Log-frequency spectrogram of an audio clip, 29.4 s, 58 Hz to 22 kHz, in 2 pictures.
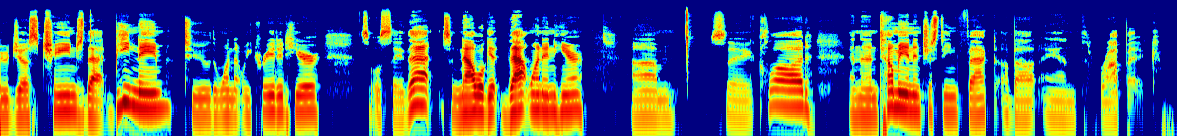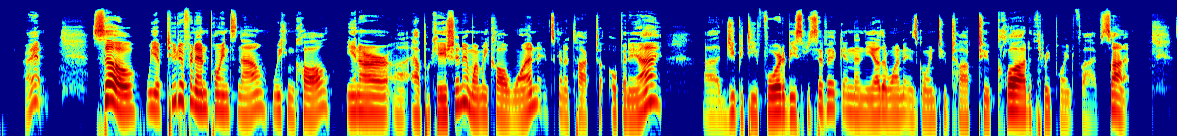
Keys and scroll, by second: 1.2 Return, 1.4 super+c, 14.8 super+s, 28.9 super+s.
